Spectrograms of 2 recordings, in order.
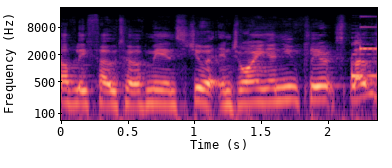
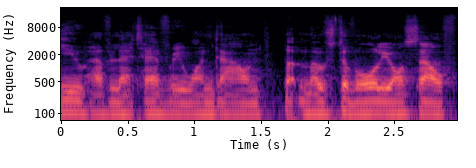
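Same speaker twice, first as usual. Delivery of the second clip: very quiet, slow, deliberate stern delivery; 11 semitones lower, 10 dB quieter than usual. Recalling a speech they used to get, quiet voice. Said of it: "when they do the quiet voice".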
